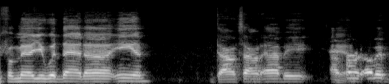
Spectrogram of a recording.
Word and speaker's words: Downton: with that uh ian downtown abbey i've heard of it but i've not watched it that's the same thing it's downtown it's not downtown yeah there's no w on the second syllable but but yeah and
